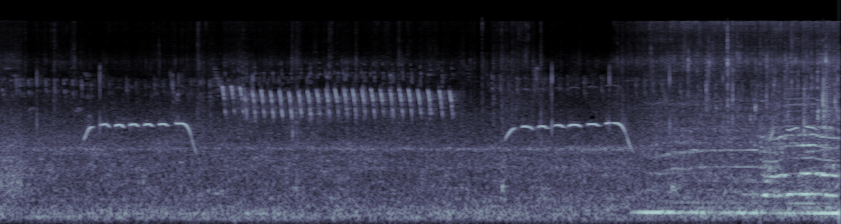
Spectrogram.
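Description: Outdoor birdsong: two whistled bird calls, each about a second long with a slightly warbling top, and between them a fast high trill of roughly a dozen pulses a second. Near the end a kitchen tap starts running, with a steady low hum under the splashing water.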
